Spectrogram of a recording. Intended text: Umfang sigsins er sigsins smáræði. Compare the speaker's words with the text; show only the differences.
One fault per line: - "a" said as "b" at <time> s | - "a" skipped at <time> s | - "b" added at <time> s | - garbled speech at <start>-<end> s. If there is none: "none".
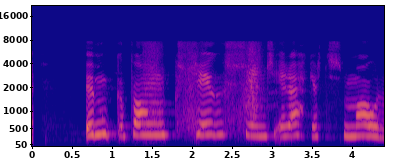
- "sigsins" said as "ekkert" at 3.3 s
